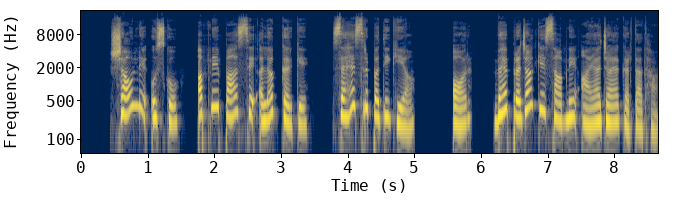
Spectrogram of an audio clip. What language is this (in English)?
Hindi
